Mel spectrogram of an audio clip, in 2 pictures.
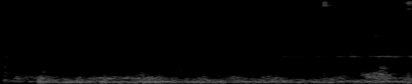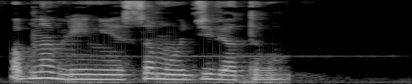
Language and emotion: Russian, neutral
